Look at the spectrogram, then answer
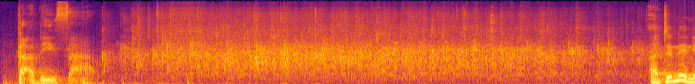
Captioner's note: applause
